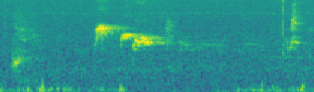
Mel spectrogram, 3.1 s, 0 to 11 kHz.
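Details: Red-whiskered bulbul decoy song during trapping, 19 November 2015: one rolling warbled phrase after a short low note, with knocks and low rumbling noise throughout.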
